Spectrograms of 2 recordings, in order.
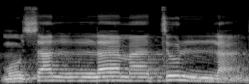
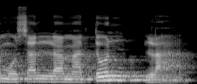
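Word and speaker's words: مُسَلَّمَةٌ لَا: tanwin bertemu lam dimasukkan maka ini juga sama dimasukkan ini Dain masukkan musallamatulla jangan sampai dibaca musallamatun la Tun la itu artinya membaca dengan jelas sekarang dimasukkan tulla tulla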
